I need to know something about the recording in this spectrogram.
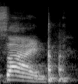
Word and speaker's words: sine: names first one is sign the sign and here's how you pronounce it to let me write that the sign we abbreviate it's sin but it's pronounced sign the sign of angle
